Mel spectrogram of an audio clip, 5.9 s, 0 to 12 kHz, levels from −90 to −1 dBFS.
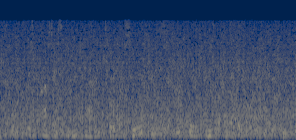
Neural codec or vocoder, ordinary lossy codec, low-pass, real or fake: codec, 16 kHz, 8 kbps, FreqCodec, smaller model; MP3, 32 kbps; 7.2 kHz; fake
